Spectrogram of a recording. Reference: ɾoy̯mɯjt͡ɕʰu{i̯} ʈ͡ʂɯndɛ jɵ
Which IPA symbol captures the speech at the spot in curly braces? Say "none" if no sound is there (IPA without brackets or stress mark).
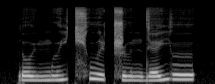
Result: i̯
